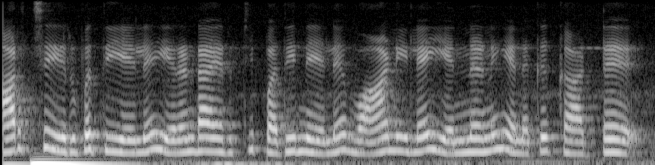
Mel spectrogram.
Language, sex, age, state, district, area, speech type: Tamil, female, 30-45, Tamil Nadu, Namakkal, rural, read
